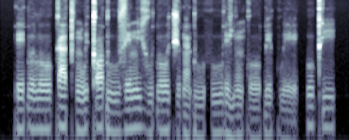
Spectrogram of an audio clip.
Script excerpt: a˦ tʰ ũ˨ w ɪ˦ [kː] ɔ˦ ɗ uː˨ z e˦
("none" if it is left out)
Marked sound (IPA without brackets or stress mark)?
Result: kʼ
